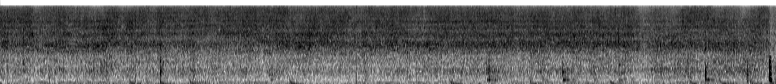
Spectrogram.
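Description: Chunks of meat browning in a pot for a turnip stew, giving a loud, steady sizzle and frying hiss throughout with occasional soft stirring clicks, with no talking.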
